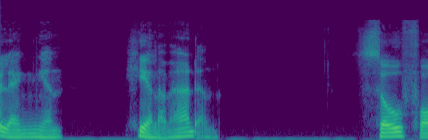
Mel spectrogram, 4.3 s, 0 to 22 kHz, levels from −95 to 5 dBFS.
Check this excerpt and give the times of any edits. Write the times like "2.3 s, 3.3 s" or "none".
none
